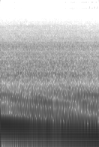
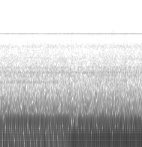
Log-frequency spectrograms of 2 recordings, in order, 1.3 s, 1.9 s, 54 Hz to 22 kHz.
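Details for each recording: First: Ford Mustang EcoBoost after going back to factory spark plugs from Accel plugs and swapping coil packs. A short, smooth, clean rev with no stutter around 1,000 rpm: normal revving, with only minor misfire counts remaining. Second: Ford Mustang EcoBoost with Accel spark plugs, misfiring since cold weather: low, rumbling idle near 1,000 rpm that sags and wavers, stumbling every second or so, nearly dying. Cylinder one shows the most misfire counts, with the plugs suspected.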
